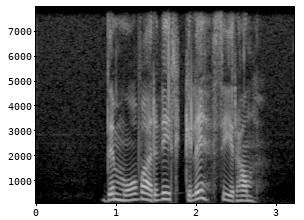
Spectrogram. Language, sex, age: Norwegian, female, 24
